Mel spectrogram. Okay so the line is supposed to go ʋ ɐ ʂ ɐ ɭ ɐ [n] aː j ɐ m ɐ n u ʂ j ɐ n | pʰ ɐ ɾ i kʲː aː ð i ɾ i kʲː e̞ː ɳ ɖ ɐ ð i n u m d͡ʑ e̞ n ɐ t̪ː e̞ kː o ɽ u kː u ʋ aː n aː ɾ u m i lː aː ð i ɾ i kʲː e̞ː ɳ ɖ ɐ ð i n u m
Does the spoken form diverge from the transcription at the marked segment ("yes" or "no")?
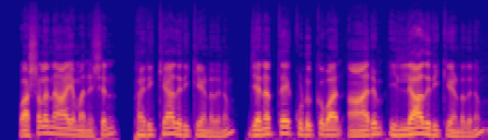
no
